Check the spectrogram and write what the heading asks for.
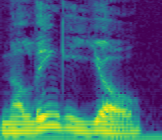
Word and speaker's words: Nalingi Yo: That was Nalinga Yo. It was pronounced wrong here. It's Nalingi Yo Lingangai,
